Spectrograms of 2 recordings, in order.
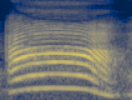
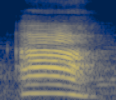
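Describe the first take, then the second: First: The word is said higher and with force. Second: The word is said lower and without force. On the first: The speaker calls it wrong. "Não é a" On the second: The speaker calls it right. "é a"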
